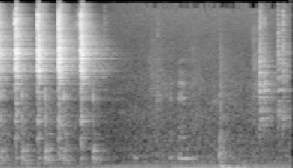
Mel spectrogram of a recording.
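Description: A mixing bowl is lifted off a stand mixer after whipping egg whites, giving four quick, sharp metallic clinks in a row, followed by quieter rattles and a soft thump.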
